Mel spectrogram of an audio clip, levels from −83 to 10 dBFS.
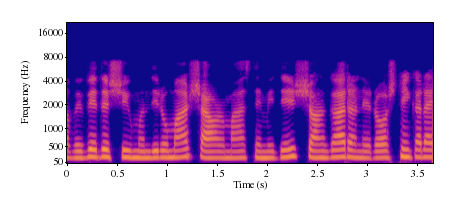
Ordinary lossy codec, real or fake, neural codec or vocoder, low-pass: none; fake; codec, 24 kHz, 0.9 kbps, DualCodec; 7.2 kHz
